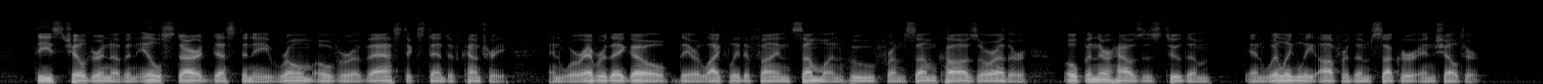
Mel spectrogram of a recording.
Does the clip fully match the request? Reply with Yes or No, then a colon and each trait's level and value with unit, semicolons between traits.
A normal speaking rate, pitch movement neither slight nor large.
Yes: average, 165 wpm; average, 3.5 semitones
